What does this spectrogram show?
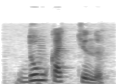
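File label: "дум каттьыны", Komi, female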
